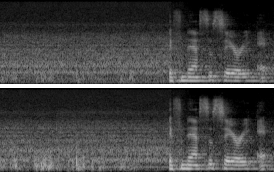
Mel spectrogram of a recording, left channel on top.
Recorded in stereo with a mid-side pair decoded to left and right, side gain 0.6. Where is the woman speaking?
20° right, 0.7 m.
